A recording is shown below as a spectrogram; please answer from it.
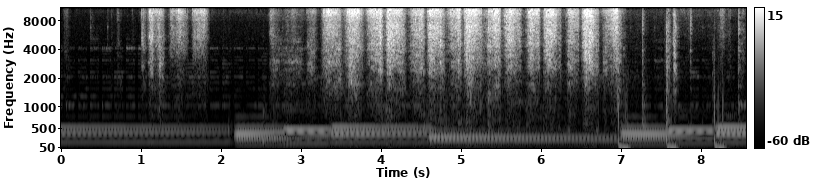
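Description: Quick rubbing strokes, about three to four a second, as paint is worked onto a hand-held craft piece with a paper towel, over soft background music with held chords. A few lighter strokes come first; the busy run starts about three seconds in and stops about a second before the end.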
